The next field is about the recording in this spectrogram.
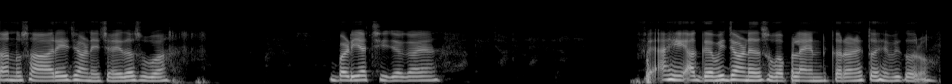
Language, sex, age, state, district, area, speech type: Dogri, female, 18-30, Jammu and Kashmir, Kathua, rural, spontaneous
